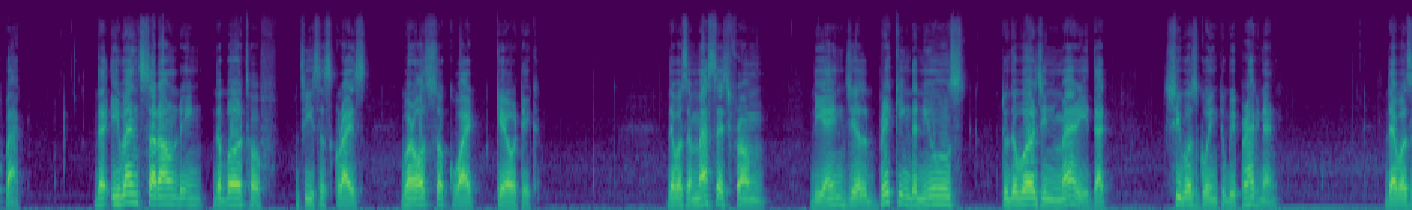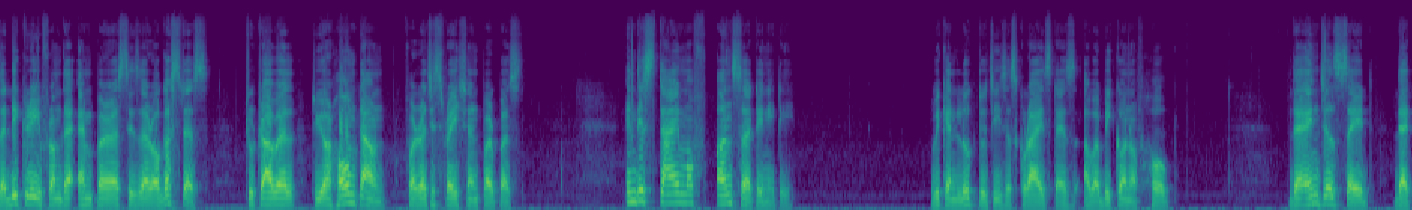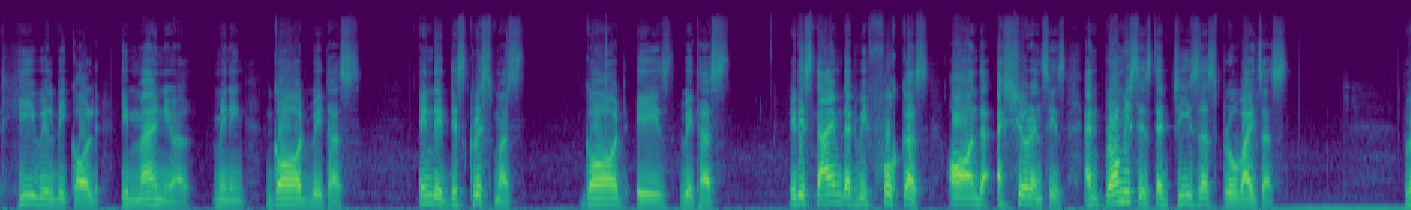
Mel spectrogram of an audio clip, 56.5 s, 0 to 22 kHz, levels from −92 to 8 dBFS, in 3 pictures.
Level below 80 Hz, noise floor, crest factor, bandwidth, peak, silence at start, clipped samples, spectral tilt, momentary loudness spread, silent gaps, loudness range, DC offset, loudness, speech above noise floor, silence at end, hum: -54 dBFS; -61 dBFS; 18 dB; 15 kHz; -4 dBFS; 0.1 s; under 0.1%; -5.5 dB/octave; 14 LU; none; 7 LU; under 0.1%; -22 LUFS; 40 dB; 0 s; none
